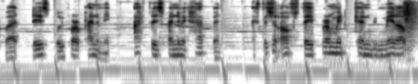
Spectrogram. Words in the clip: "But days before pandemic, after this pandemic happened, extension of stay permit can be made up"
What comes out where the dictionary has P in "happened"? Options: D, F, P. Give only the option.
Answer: P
